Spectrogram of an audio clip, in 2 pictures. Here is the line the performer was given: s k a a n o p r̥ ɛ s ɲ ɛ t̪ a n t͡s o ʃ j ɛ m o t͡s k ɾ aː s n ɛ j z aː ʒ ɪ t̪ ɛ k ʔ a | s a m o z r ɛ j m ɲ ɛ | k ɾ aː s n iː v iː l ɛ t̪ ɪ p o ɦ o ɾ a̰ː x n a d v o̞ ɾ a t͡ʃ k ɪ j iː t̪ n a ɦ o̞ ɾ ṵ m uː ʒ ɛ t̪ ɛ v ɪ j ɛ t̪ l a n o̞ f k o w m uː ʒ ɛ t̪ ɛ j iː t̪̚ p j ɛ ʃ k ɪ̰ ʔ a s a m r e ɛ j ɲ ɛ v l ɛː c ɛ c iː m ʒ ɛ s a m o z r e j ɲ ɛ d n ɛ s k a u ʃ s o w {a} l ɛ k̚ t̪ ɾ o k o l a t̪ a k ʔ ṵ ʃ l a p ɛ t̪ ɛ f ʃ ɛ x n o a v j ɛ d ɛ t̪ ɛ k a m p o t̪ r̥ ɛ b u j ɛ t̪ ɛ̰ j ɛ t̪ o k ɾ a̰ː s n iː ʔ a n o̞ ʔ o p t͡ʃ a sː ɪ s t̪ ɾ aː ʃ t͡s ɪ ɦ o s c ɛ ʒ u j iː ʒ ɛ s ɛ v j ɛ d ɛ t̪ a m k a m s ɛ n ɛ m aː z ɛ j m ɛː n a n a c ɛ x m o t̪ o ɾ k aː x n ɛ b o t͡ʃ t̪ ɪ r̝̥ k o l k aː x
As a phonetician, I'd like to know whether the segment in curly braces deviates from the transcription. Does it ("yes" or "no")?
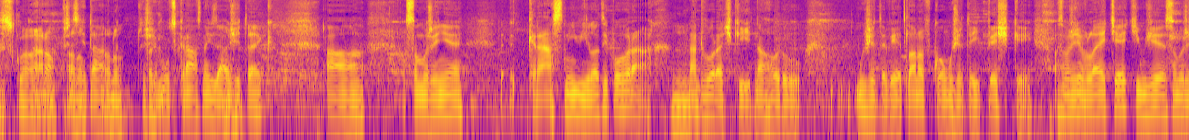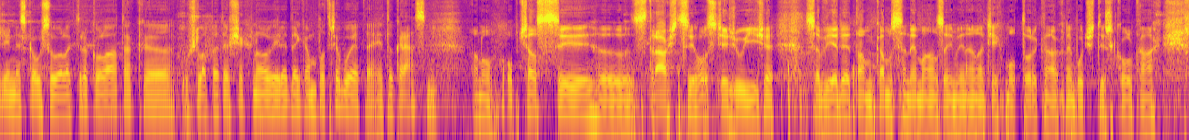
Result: yes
